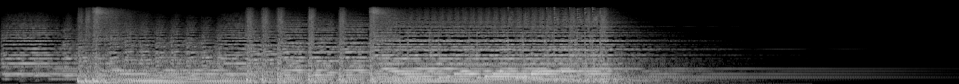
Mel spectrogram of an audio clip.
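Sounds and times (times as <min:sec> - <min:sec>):
fanfare: 0:00.0 - 0:07.2.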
